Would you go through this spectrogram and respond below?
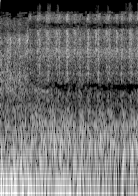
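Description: Rapid AK rifle fire in Counter-Strike, a dense continuous burst of shots at close range, loud and alone without voices.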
